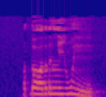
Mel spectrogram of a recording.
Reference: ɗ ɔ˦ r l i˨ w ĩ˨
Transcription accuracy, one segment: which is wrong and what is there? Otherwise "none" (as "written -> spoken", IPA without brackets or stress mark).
i˨ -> i˦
